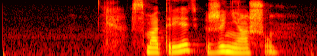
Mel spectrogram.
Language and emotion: Russian, neutral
